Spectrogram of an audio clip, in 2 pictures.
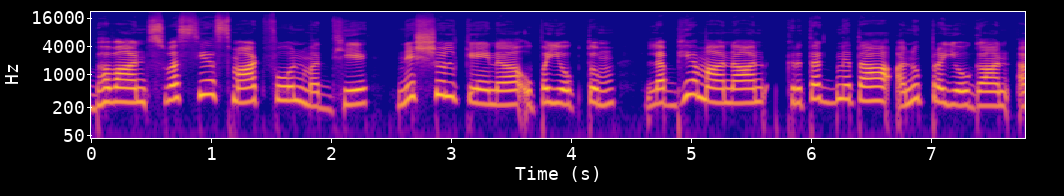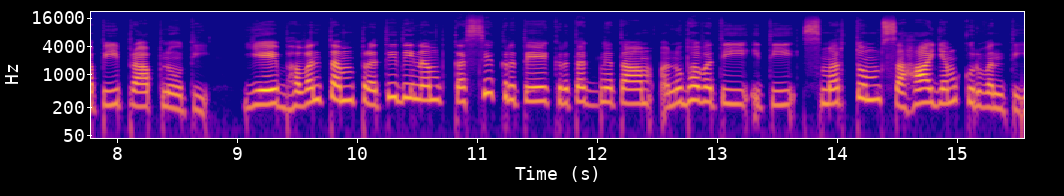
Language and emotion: Sanskrit, neutral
